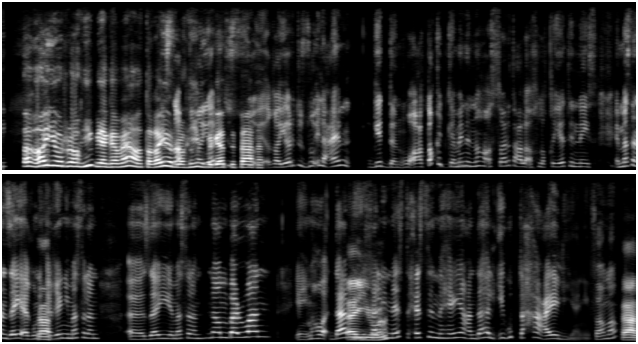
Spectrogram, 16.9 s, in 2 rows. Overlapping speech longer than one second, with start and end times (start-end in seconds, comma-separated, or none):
2.0-3.6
